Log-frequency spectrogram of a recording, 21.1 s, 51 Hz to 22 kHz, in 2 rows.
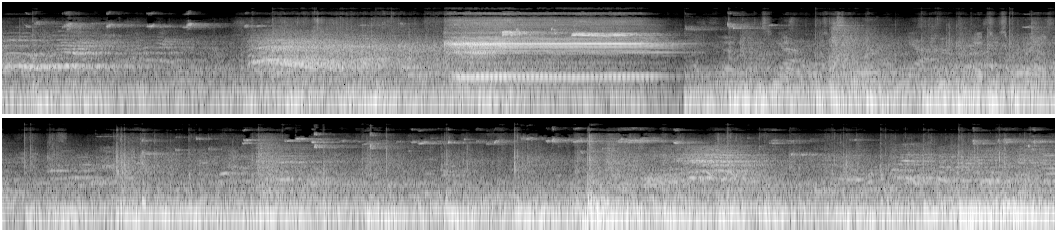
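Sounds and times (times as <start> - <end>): voices echoing: 3.2 - 11.5
scoreboard horn: 4.4 - 7.0
basketballs bouncing on court: 4.4 - 21.0.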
